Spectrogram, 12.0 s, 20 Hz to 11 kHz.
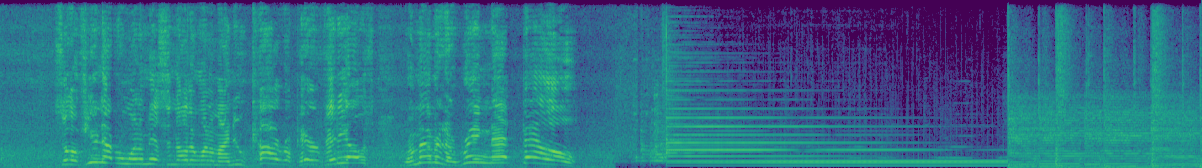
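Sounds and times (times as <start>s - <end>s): large bell ringing: 6.4s - 10.2s.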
